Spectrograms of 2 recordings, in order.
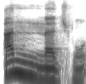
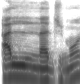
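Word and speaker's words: النجم: You're not pronouncing the lam, right? The sun burns away the lam. You can remember like that. Shamsiya means the lam goes away. So najmun, a star. An-najmu, not al-najmu.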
